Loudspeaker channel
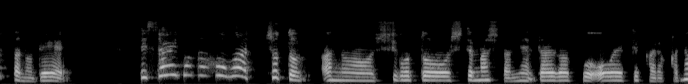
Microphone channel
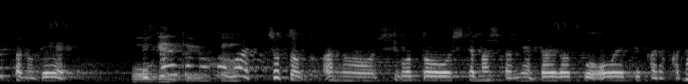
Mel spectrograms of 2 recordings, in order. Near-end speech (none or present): present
